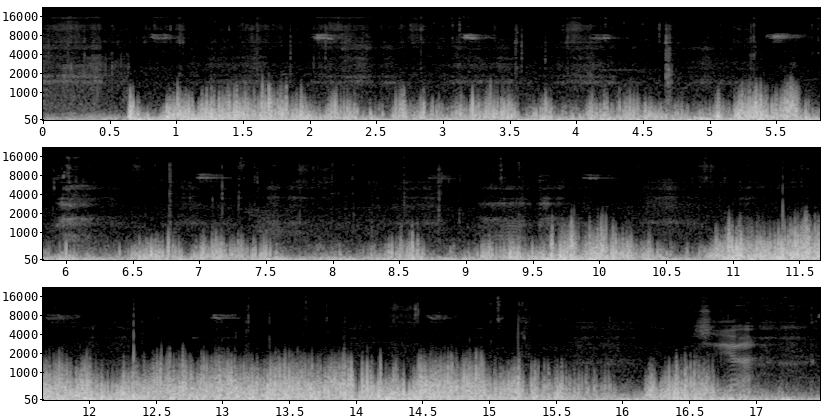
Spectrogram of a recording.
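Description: Footsteps crunch on a grassy path.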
